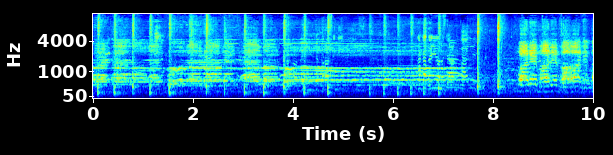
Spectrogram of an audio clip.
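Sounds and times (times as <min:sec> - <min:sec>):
voices singing in chorus: 0:00.0 - 0:10.0.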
